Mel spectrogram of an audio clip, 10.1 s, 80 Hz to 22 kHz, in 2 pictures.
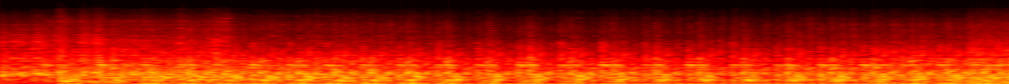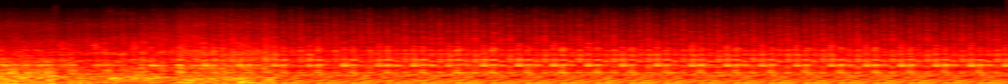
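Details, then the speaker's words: Boat diesel engine after bleeding the fuel line and injectors, following an overheat caused by a failed impeller: steady, even beat with no misses, and pitch rises cleanly with throttle (normally runs around 5,000–6,000 RPM). Normal running. "yeah is in that one it sounds like that it's pretty smooth actually when you had the throttle on"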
